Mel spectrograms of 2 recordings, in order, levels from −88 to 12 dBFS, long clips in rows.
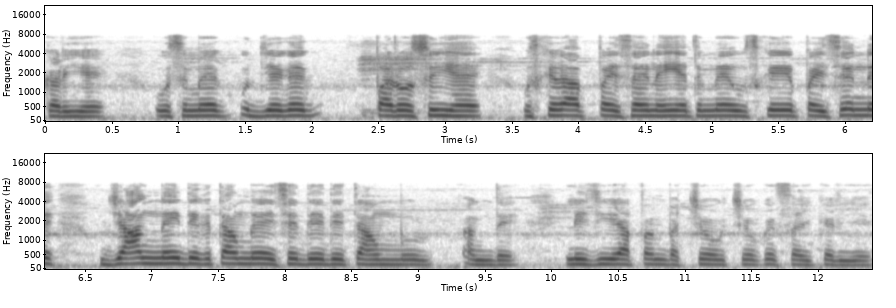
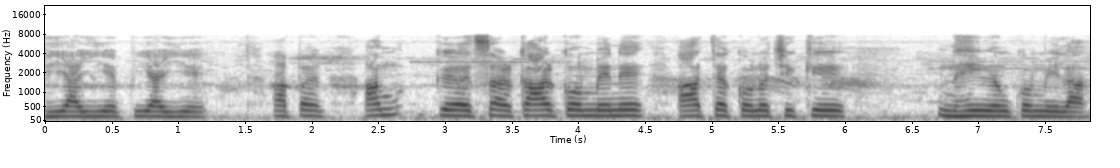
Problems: background sounds at intervals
